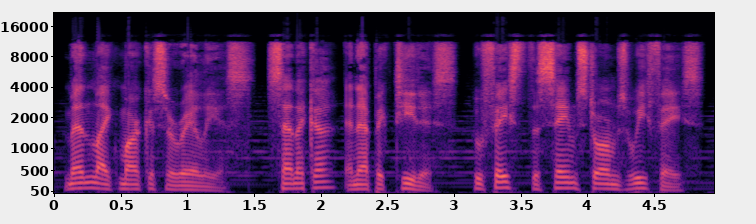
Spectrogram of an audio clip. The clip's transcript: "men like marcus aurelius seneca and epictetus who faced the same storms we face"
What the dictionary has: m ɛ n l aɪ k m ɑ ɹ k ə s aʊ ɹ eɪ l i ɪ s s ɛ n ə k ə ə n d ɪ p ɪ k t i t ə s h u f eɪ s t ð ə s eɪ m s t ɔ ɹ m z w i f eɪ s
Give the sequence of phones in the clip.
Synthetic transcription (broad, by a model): m ɛ n l aɪ k m ɑ ɹ k ə s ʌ ɹ eɪ l i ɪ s s ɛ n ə k ə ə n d ɪ p ɪ k t i t ə s h u f eɪ s ð ə s eɪ m s t ɔ ɹ m z w i f eɪ s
